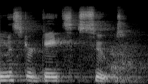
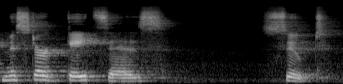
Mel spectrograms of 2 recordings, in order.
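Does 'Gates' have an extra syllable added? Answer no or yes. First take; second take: no; yes. First: Gates is said as one syllable. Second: Gates gets an extra final syllable. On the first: The speaker calls it wrong. "But that's not what you would say to him" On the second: The speaker calls it right. "You say Mister Gates's suit"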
